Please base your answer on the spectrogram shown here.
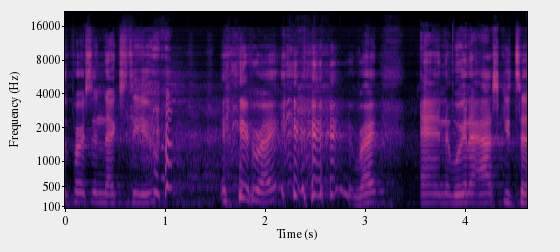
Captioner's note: audience laughs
